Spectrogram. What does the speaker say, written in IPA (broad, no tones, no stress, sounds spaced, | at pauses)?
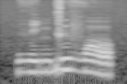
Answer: ð i ŋ ɡ ɨ v ɔ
